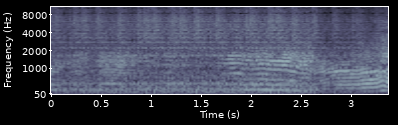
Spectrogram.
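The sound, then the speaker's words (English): A drawn-out, buzzy fart sound effect, low and raspy with a rich harmonic tone, holding steady for about three seconds before its pitch wobbles upward at the end. No one speaks. “Where'd you find that fart sound from?”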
